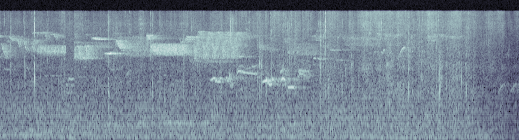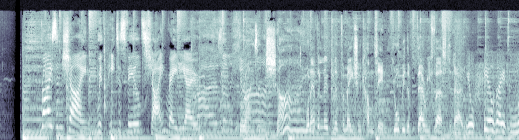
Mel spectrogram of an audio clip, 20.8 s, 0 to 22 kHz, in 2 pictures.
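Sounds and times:
early morning birdsong, several birds chirping and whistling: 0:00.0 - 0:08.4
speech: 0:11.4 - 0:20.7.

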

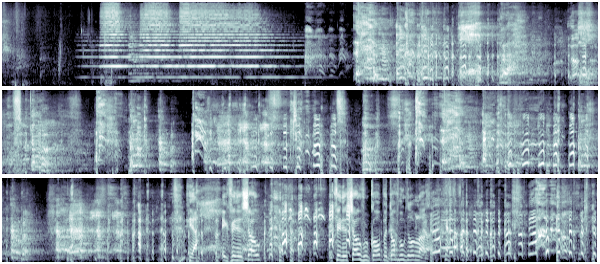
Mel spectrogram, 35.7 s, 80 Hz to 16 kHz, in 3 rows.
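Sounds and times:
sustained buzzing tone: 0:01.5 - 0:07.0
laughter: 0:03.3 - 0:35.7
person coughing harshly: 0:06.0 - 0:30.6
speech: 0:28.4 - 0:34.7.

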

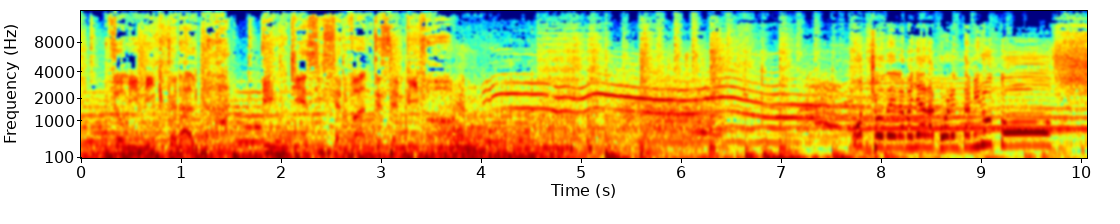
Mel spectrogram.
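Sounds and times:
speech: 0:00.3 - 0:04.8, 0:07.7 - 0:10.0
cat meowing: 0:03.8 - 0:07.2.

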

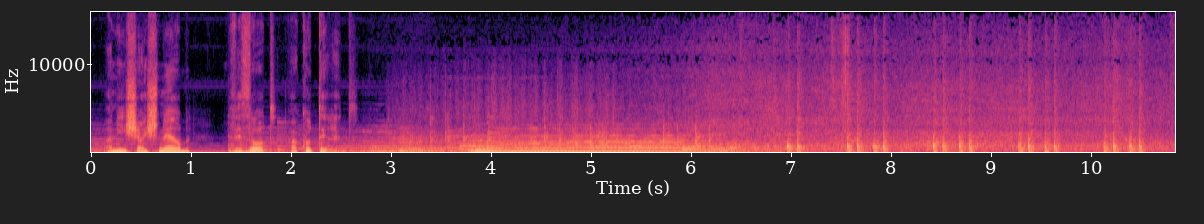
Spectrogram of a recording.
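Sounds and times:
speech: 0:00.1 - 0:02.8
train passing on railway tracks with wheels clacking over rail joints: 0:03.0 - 0:10.8.

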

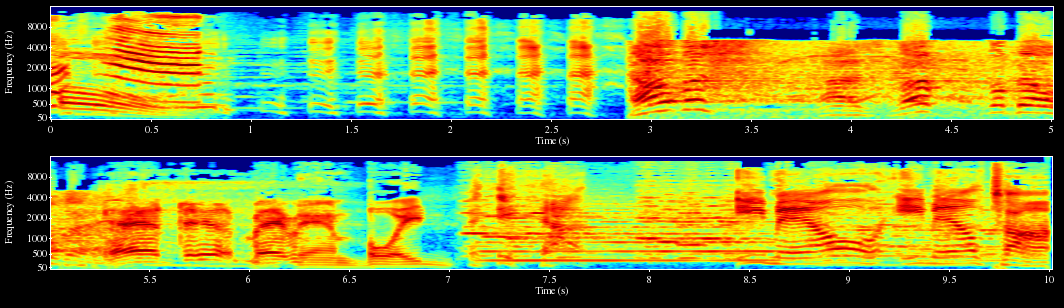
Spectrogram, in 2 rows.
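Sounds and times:
speech: 0:00.0 - 0:00.6, 0:01.4 - 0:07.6, 0:08.5 - 0:09.9
laughter: 0:00.0 - 0:03.2, 0:07.1 - 0:08.4
cat meowing: 0:00.1 - 0:00.9.

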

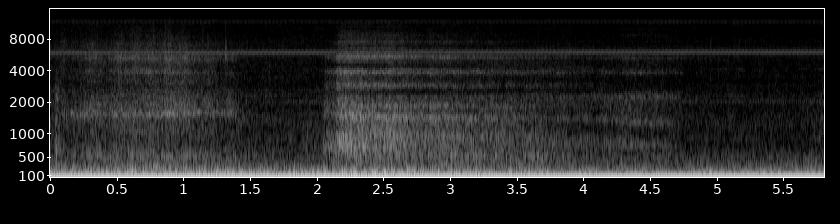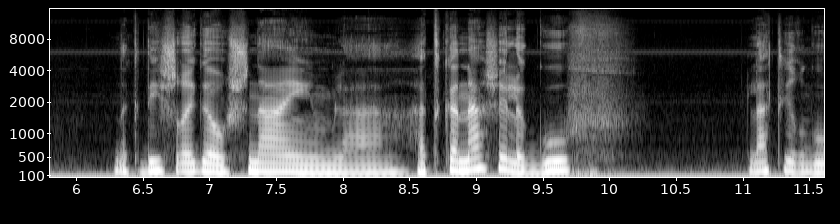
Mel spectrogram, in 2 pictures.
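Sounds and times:
slow deep breaths: 0:00.0 - 0:04.9
low steady hum: 0:00.0 - 0:11.5
speech: 0:06.3 - 0:10.0, 0:11.0 - 0:11.5.

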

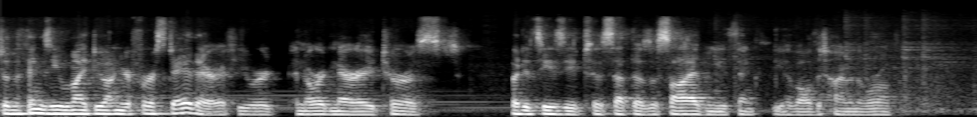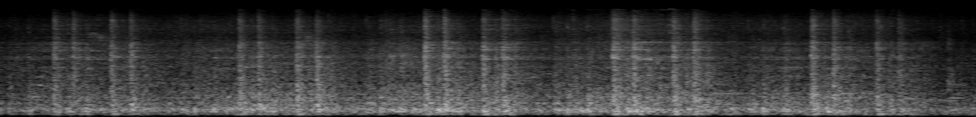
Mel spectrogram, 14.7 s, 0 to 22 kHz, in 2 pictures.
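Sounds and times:
speech: 0:00.0 - 0:07.0
train running on rails: 0:04.4 - 0:14.6.

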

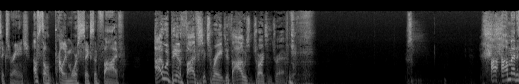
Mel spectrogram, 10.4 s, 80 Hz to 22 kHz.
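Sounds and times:
speech: 0:00.0 - 0:06.2, 0:09.6 - 0:10.3
person sneezing: 0:08.1 - 0:08.6, 0:09.6 - 0:10.2.

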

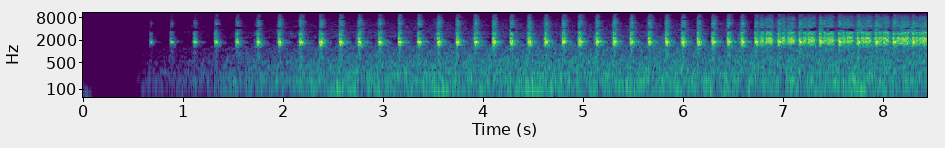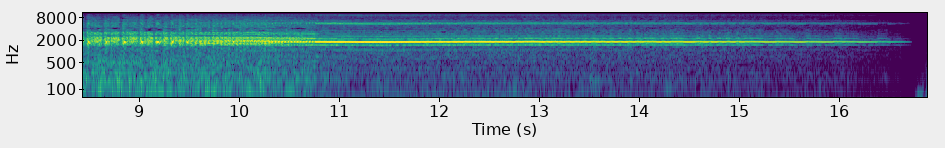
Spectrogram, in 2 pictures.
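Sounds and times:
cicada singing: 0:00.7 - 0:16.7.

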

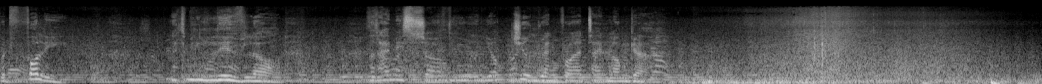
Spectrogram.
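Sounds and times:
speech: 0:00.0 - 0:00.7, 0:01.8 - 0:03.0, 0:03.7 - 0:07.2
wind: 0:00.0 - 0:10.4
big wave crashing over a small boat: 0:06.7 - 0:10.4
sharp water splash: 0:06.8 - 0:10.4.

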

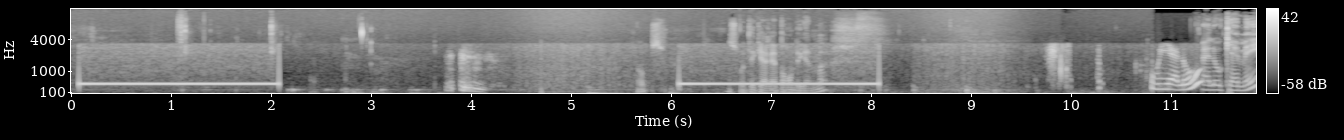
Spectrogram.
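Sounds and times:
telephone ringback tone of an outgoing call: 0:00.0 - 0:02.1, 0:06.1 - 0:08.1
speech: 0:07.0 - 0:07.8, 0:11.0 - 0:11.8.

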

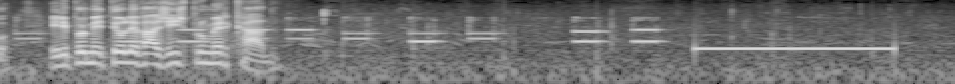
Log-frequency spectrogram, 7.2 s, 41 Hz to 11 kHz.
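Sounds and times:
speech: 0:00.0 - 0:02.2
long steady clear tone: 0:01.0 - 0:07.1
telephone keypad dialing tones: 0:01.3 - 0:01.6, 0:02.2 - 0:06.7.

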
